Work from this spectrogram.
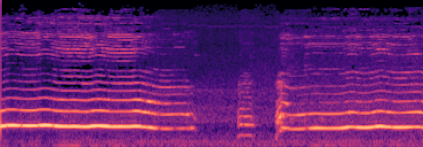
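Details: Liza the Alaskan Malamute howling as an ambulance passes close: a long, even, rich-toned howl of nearly three seconds, a brief broken wavering note, then another sustained howl that bends slightly in pitch.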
